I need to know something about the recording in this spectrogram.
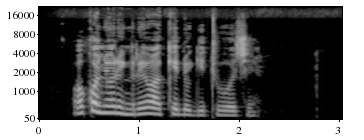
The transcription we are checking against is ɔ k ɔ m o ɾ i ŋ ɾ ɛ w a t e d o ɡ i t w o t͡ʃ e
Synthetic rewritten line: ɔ k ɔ ɲ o ɾ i ŋ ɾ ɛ w a k e d o ɡ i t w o t͡ʃ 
